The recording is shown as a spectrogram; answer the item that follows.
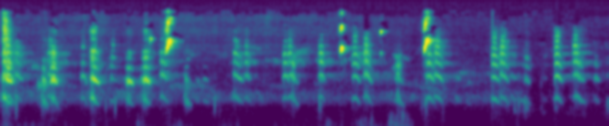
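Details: Eurasian coot decoy calling: a rapid, busy run of harsh, nasal honking notes with a few sharp high squeaks, steady for about five seconds before a short pause.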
